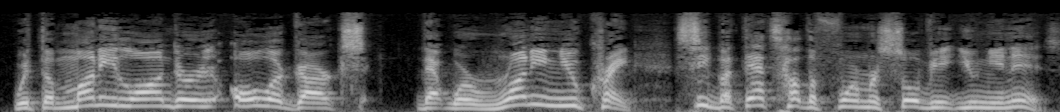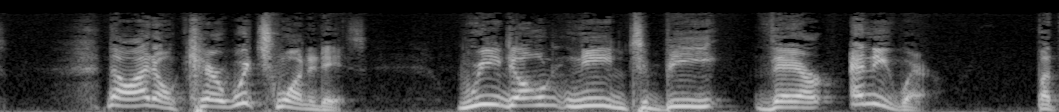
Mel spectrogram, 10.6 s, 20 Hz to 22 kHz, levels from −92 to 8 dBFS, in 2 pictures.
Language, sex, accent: English, male, American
